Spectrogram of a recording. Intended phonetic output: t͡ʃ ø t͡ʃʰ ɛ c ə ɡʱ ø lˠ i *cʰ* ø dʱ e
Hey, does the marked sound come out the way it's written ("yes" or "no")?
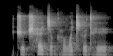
yes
